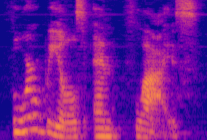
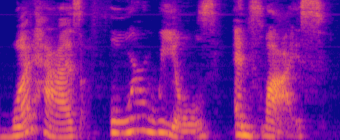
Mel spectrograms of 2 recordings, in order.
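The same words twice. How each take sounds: First: Slow repeat. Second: Slow, drawn-out question; slow riddle reading. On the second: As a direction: read the riddle slowly, word by word. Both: Shown as a demonstration. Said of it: "Here was the riddle".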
